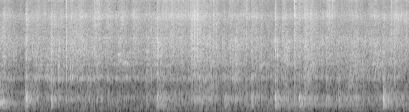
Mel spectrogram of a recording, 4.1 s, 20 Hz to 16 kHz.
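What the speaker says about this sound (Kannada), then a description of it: "ಈಗ 1 ಸ್ಪೂನಷ್ಟು ಶುಂಠಿ ಬೆಳ್ಳುಳ್ಳಿ ಪೇಸ್ಟ್ ಹಾಕ್ತಾಯಿದ್ದೀನಿ. ಇದರ ಹಸಿ ವಾಸನೆ ಹೋಗೋ ತನಕ ಇದನ್ನು ಹುರ್ಕೊಳ್ಬೇಕು." A spoonful of ginger garlic paste fries in hot oil while a spoon stirs and scrapes the pan: a steady dense sizzle with light clinking scrapes throughout, close up and without any talk.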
